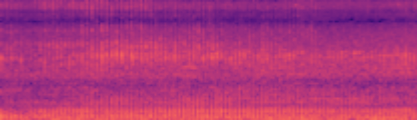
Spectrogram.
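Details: A steady low engine rumble with clattering, like an idling vehicle, and no animal voice. No calls from goats or any other animal come through.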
